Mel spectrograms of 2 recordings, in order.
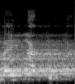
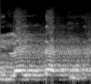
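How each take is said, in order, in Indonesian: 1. Kata ini tidak berakhir dengan vokal i. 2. Kata ini berakhir dengan vokal i. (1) "yang kedua lailatu" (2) "baris kasrah atau baris bawah"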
